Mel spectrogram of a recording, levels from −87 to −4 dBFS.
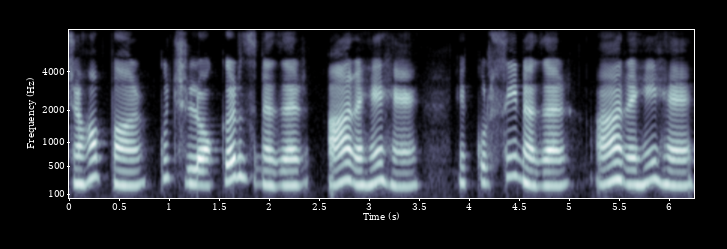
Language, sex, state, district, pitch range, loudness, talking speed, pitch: Hindi, female, Himachal Pradesh, Shimla, 210-275 Hz, -15 LUFS, 135 wpm, 220 Hz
